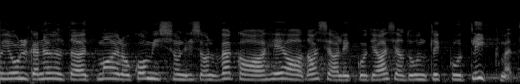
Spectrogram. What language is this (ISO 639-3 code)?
est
